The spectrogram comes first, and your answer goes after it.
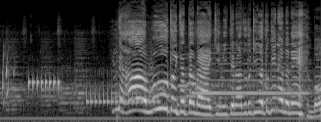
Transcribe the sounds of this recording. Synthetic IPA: naamot̪oit͡ɕat̪ːamakʲimʲit̪ːenoat̪̬ot̪̬ok̬ʲiɡat̪̬okɯinãnd̪anebo

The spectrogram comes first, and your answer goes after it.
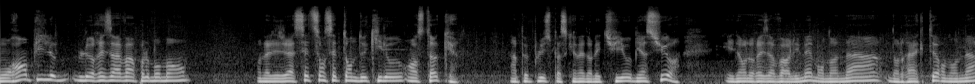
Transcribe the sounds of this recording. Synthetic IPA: ɔ̃ʁɑ̃plilələʁezɛʁvwaʁpuʁləmɔmɑ̃ | ɔ̃nad̪eʒasɛt̪sɑ̃sɛp̚t̪ɑ̃t̪̚d̪økʲiloɑ̃st̪ɔk | ɛ̃pøplyspaʁsə̥kɑ̃nad̪ɑ̃let̪ɥijobjɛ̃syːʁ | ed̪ɑ̃ləʁezɛʁvwaʁlɥimɛmɔ̃nɑ̃nad̪ɑ̃ləʁeakt̪œʁɔ̃nɑ̃na

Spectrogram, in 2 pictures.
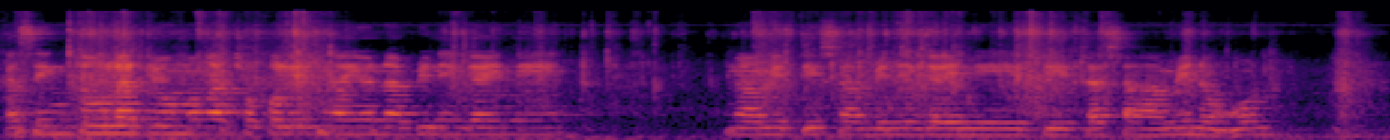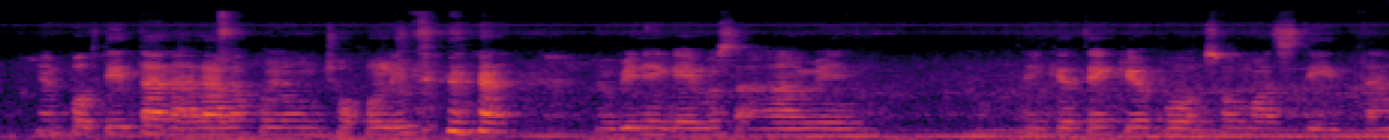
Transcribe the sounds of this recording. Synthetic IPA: kɐsɪŋt̪uːlad̪jʊŋmɐŋat͡ʃokolɪt̪̚ŋajonːɐbɪnɪɡajni | ŋamɪt̪isabɪnɪɡajnit̪iːt̪asɐʔaːmɪnoʔon | janpoʔt̪iːt̪anɐʔːlaːlakojʊŋt͡ʃokolɪt̪ | nɐbɪniɡajmosɐʔaːmɪn | t̪ɛŋkjʊt̪ɛŋkjʊpoʔsomat͡ʃt̪iːt̪a

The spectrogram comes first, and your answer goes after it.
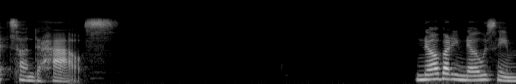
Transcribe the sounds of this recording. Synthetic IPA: tsə̃n̩ðɨha̰ʊs | noʊbəɾinoʊz̥hɪ̃m

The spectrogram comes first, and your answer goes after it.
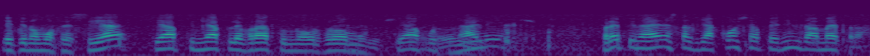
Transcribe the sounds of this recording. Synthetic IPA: ce̞t̪ino̞mo̞θe̞siɐce̞ɐpot̪imɲɐple̞vɾɐt̪unoɾðɾo̞mu | ce̞ɐpot̪inɐli | pɾe̞pinɐine̞st̪ɐðʝɐko̞sçɐpe̞nind̪ɐme̞t̪ɾɐ̰

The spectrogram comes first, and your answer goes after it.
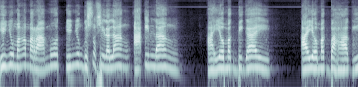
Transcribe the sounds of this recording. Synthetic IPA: jʊnjʊŋmɐŋamɐɾaːmot̪̚jʊnjʊŋɡʊst̪osɪlalaŋʔaːkɪnlaŋ | ʔaːjɐwmɐɡ̚bɪɡaj | ʔaːjɐwmɐɡ̚bɐɦaːɡɪ

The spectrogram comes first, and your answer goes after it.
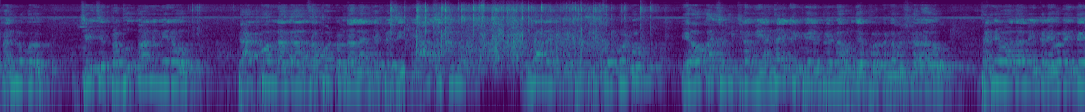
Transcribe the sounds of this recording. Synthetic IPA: pɐnulɐku | t͡ʃeːseːpɾɐbʱut̪ʋaːnːimiːɾu | bjaːkboːnlaːɡaːsɐpo̞ːɾʈuɳɖaːlɐnit͡ʃepːe̞ːsimiːaːsiːsulu | uɳɖaːlɐnit͡ʃepːe̞ːsiko̞ːɾukoɳʈu | iːɐʋɐkaːʃɐmiʈːinɐmiːɐnd̪ɐɾikiːpe̞ːɾupeːɾunɐɦud̪ɐjɐpuːɾɐkɐnɐmɐʂkaːɾaːlu | d̪ʱɐnjɐʋaːd̪aːluikːɐɽɐɛʋɐɾɐjt̪e̞ː

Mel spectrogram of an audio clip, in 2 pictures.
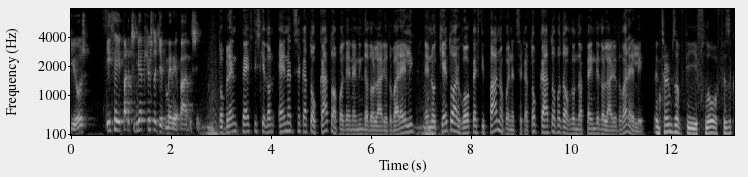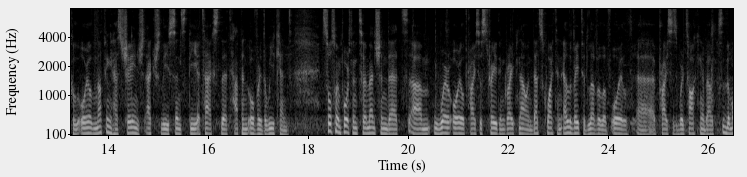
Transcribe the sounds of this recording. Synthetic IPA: ios | iθɐipɐɾksimɲɐpçost̪oçevmeniɐpɐnd̪isit̪o̞bɾe̞nd̪̚pe̞ft̪isçe̞ðo̞ne̞nɐt̪i̥se̞kɐt̪o̞kɐt̪o̞ɐpo̞t̪ɐene̞nind̪ɐðo̞lɐɾiot̪ovɐɾe̞lie̞no̞ce̞t̪o̞ɐɾɣo̞pe̞fθipɐnoɐpo̞e̞nɐt̪i̥se̞kɐt̪o̞kɐt̪oɐpo̞t̪ɐo̞ɣðo̞nd̪ɐpe̞nd̪e̞ðo̞lɐɾiot̪o̞vɐɾe̞li | ɪ̃ntʰɜ̃˞mzʌvðɨfloʊʌv̥fɪzɨkʰəlˠɔɪlˠnʌθɪ̃ŋɨz̥t͡ʃʰẽɪ̃nd͡ʒdæ̰k̚t͡ʃul̩ˠisɪ̃nsðiɨtʰæksðɨthæpə̃ndoʊvə˞ðəwikʰɛ̃ndɪtsɔlˠsoʊɨ̃mpʰɔɹʔn̩tʰɨmɛ̃nʃɨ̃nðɨt | wə˞ʔɔɪlˠpʰɹ̥aɪsɨz̥tʰɹ̥eɪɾɪ̃ŋɹaɪtⁿnaʊə̃nðætskʰw̥aɪɾɨ̃nʔɛlˠəveɪɾɨdˡlɛvəlˠʌvɔɪlˠpʰɹ̥aɪsɨzwɨɹtʰɔkɪ̃ŋəbaʊt̪ðə

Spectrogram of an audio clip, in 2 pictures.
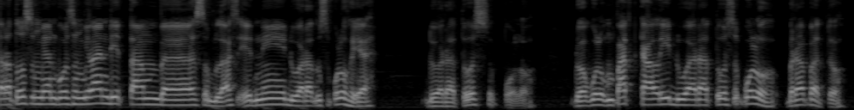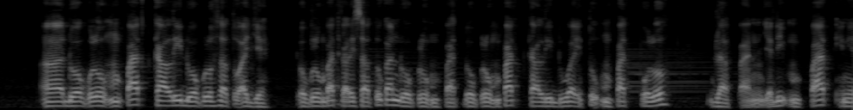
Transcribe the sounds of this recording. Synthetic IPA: səɾat̪ʊsːəmbilanpulʊhsəmbilandit̪ambasəbəlasḭniduaɾat̪ʊsːəpulʊɦja | duaɾat̪ʊsːəpṵlʊ̰h | duapulʊhəmpat̪̚kaliduaɾat̪ʊsəpulʊhbəɾapat̪ʊ̰h | ʔəduapulʊhəmpat̪̚kaliduapulʊhsat̪uad͡ʒa | duapulʊhəmpat̪̚kalisat̪ukanduapulʊhəmpat̪̚duapulʊhəmpat̪̚kaliduait̪ṵʔəmpat̪̚pulʊh | dəlapa̰nd͡ʒa̰diʔəmpat̪̚ḭni

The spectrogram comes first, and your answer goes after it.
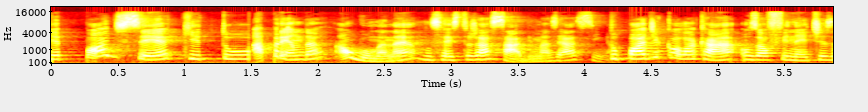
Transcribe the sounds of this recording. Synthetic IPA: kepɔd͡ʒɪseɾkɪt̪ua̰pɾẽnd̪ɐa̰wɡũmɐnɛnɐ̃w̃sejsɪ̥t̪uʒasa̰bɪmɐzɛasĩtupɔd͡ʒɪkolokaɾʊzawfinet͡ʃɪz

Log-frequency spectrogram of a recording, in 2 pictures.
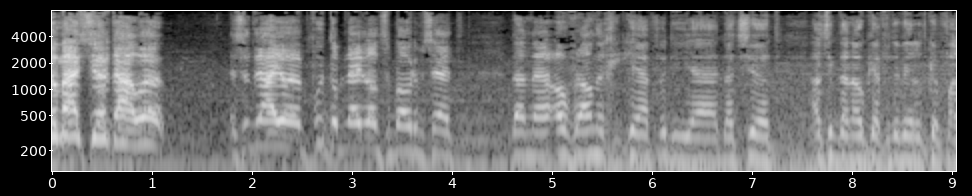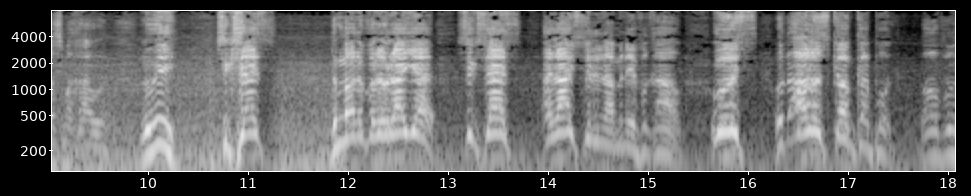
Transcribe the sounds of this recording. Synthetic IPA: omɛjsørtəɦawə | ɛs̬ədraːjəfutɔp̚nejdəlɑntsəbowdəmsɛtdɑnowfərhɑndəχɪkəɛfədiədɔtsørtɑs̬ɪk̚dɑnowkɛfədəʋɪːɾəlˠt̚kønfɑstmɑχɦawəluisyksɛsdəmɑnəfɑnərajəsyksɛs | ɛnlœɥstərənamənɪːɹfɑnχaːlˠ | us | ʋɑntɑləskomkapɔt̚ | bəɑlˠvə

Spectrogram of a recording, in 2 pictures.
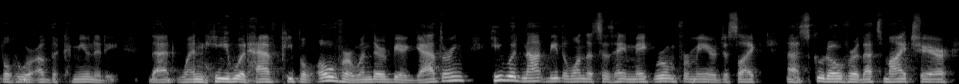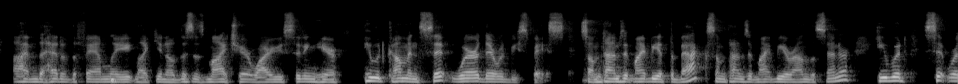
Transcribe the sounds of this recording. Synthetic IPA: pl̩ˠhuə˞ʔʌvðɨkʰm̩jʉnɨɾḭ | ðɨt̚wɨ̃niwəd̚ɨv̥pʰipl̩ˠoʊvə˞wə̃nðə˞wɨd̚biɨɡæðə˞ɪ̃ŋ | iwədⁿnət̚b̥iðəwʌ̃nðɨtsɛz̥heɪmeɪkɹũɱfə˞miə˞d͡ʒʌst̚ˡlaɪk | ʌskuɾoʊvə˞ðætsmaɪt͡ʃʰɛɹ | ãɪ̃mðɨhɛɾʌvðəfæ̃mlilaɪkjɨnoʊðɪsɨzmaɪt͡ʃʰɛɹwaɪə˞jʉsɪɾɪ̃ŋhiɹ | hiwəd̚kʰʌ̃mɨ̃nsɪt̚wə˞ðə˞wɨd̚bispeɪsːʌ̃mtʰãɪ̃mzɨt̚maɪt̚b̥iɨt̪̚ðəbæksʌ̃mtʰãɪ̃mzɨt̚maɪt̚b̥iə˞ãʊ̃nðəsɛ̃ɾ̃ə˞ | iwəd̥̚sɪʔ̚wʔə˞

